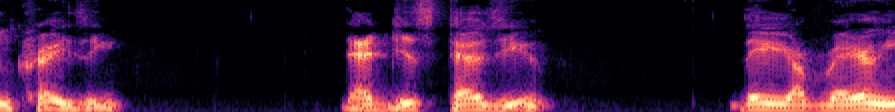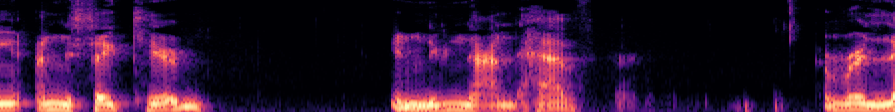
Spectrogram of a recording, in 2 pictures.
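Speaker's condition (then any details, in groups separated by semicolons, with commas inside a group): Cerebral palsy; fine motor impairment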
